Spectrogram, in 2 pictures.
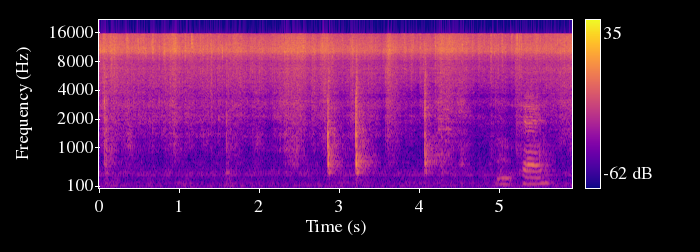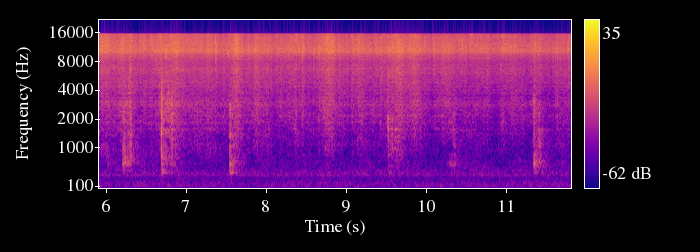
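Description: Fried rice with shrimp and ham sizzling in a skillet while a utensil stirs it, scraping and tapping against the pan at irregular intervals.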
